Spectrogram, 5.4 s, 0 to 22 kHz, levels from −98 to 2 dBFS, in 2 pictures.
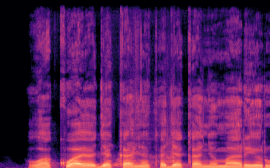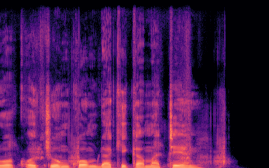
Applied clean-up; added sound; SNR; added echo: neural mask model Resemble Enhance denoiser.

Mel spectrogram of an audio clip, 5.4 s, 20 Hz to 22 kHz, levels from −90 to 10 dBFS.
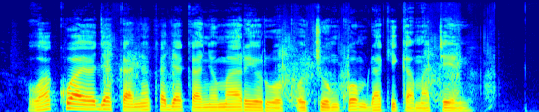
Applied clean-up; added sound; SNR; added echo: neural mask model RNNoise.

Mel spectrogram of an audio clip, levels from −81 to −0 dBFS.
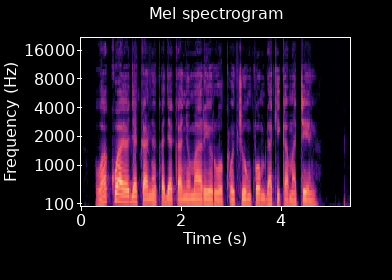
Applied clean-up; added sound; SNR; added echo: neural mask model DeepFilterNet 3.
